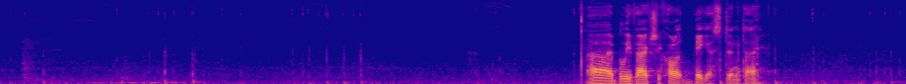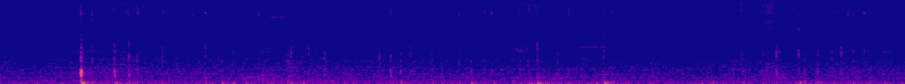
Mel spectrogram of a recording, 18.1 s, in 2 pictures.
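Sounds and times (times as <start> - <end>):
typing on a computer keyboard: 0.1 - 3.9, 7.5 - 18.0
speech: 5.9 - 7.8.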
